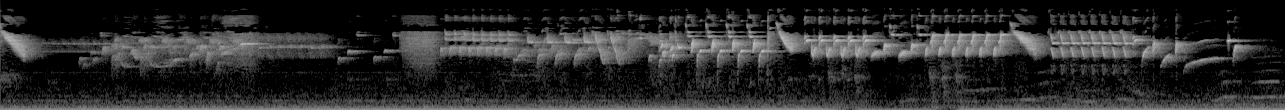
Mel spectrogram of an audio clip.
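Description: A European goldfinch in breeding condition sings a fast, liquid twittering song over a low steady hum.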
